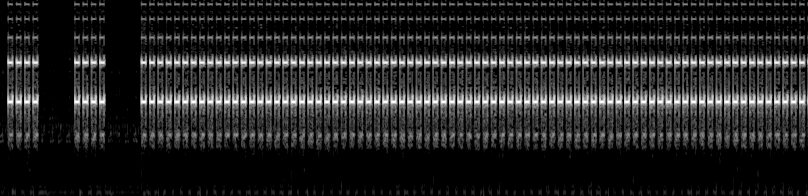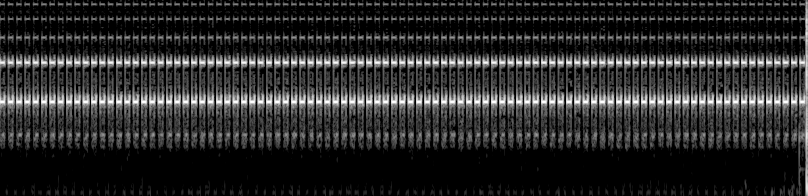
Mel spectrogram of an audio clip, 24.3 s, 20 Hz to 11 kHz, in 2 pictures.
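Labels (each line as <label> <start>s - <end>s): Beeping. 0.1s - 1.6s
A device is beeping repeatedly. 2.1s - 23.6s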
